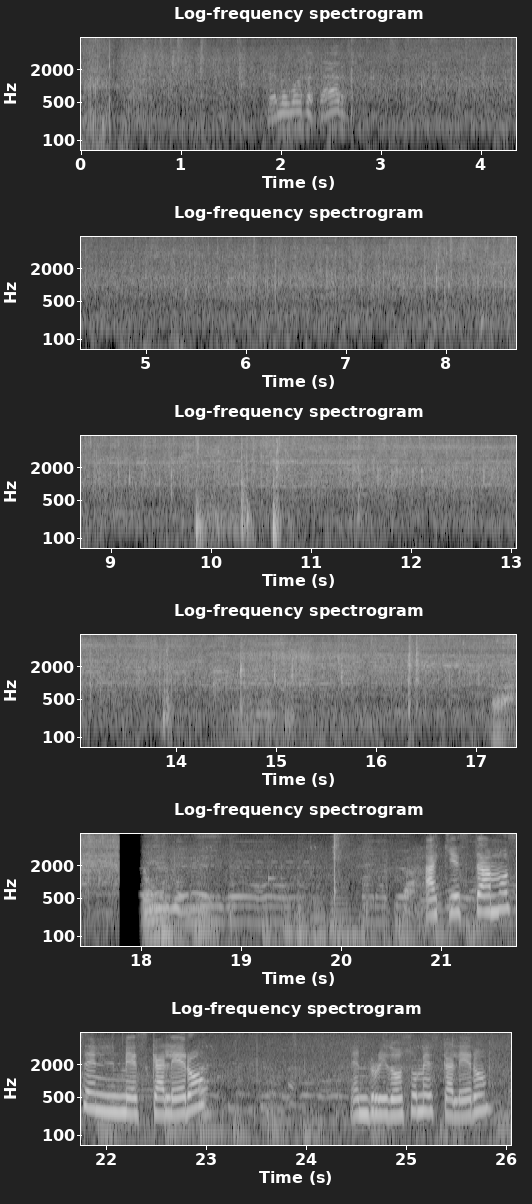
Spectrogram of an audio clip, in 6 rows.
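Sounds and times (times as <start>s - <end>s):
rain falling on trees and tent: 0.0s - 16.4s.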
